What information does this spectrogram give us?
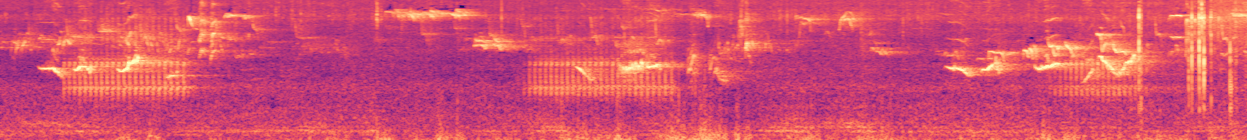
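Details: Lesser spotted woodpecker at Meijendel: three bursts of thin, rapidly repeated high notes roughly every four seconds, with other small birds chirping and a low rumble of wind or traffic.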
